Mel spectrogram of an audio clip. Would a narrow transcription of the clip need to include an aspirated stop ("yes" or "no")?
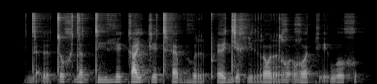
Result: yes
